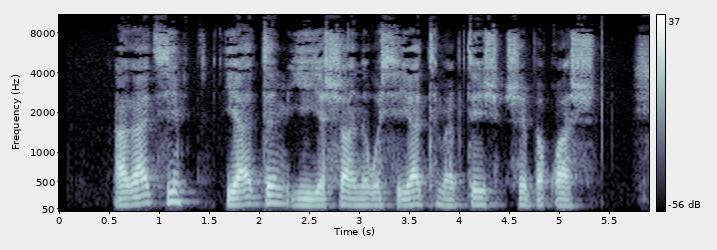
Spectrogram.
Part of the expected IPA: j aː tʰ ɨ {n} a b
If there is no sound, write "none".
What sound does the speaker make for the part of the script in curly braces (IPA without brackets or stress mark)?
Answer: m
